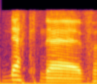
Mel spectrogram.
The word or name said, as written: neknerv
